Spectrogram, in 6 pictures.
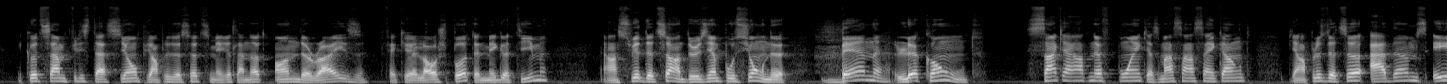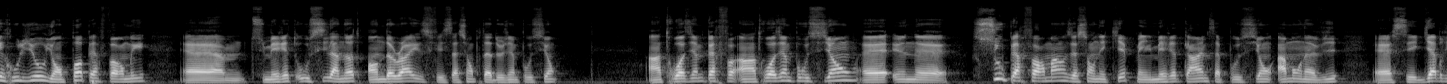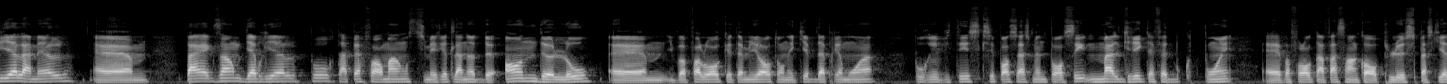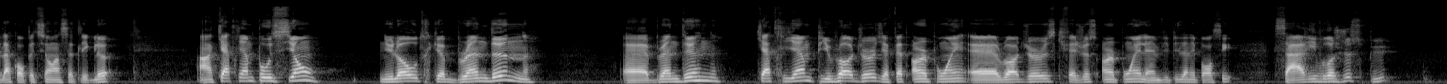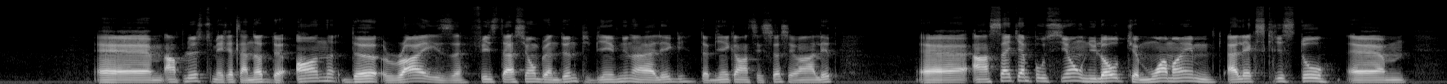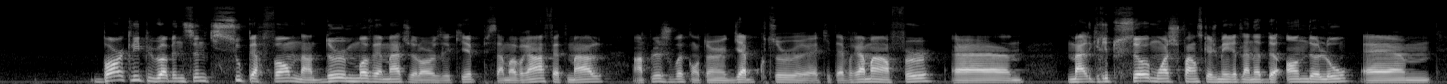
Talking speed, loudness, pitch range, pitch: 185 wpm, -19 LUFS, 110-145 Hz, 120 Hz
